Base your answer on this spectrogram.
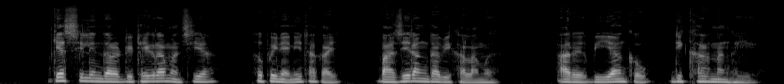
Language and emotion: Bodo, sad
